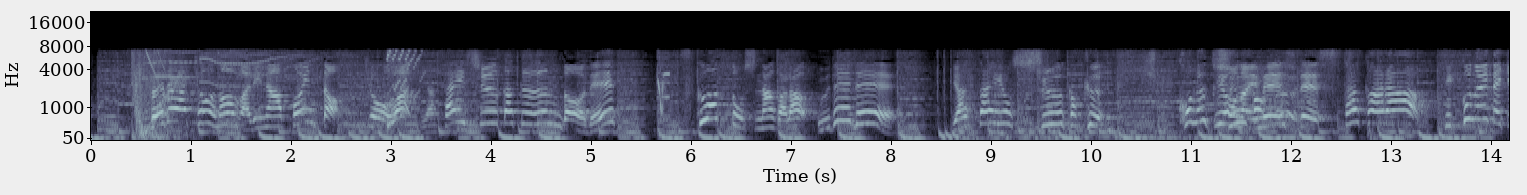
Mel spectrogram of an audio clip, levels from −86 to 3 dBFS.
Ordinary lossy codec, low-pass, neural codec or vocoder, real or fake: none; 7.2 kHz; none; real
